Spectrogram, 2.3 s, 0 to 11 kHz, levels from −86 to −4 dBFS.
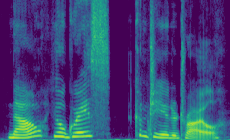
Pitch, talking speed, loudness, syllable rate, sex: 265 Hz, 155 wpm, -17 LUFS, 4.8 syllables/s, female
